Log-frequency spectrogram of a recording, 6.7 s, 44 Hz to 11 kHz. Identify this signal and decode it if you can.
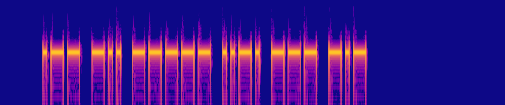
Morse code, heard as a keyed tone, about 22 wpm, 700 Hz. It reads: WD0FOK
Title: USA Call Signs - 6 Characters - Repeated 3x - 22wpm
